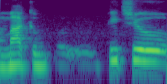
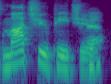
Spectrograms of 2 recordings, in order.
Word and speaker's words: Machu Picchu: Mexican pyramids um what's I forget inor watt maku Pichu am I pronouncing all this stuff right there's there remnants of it's angor It's angor watt it's Machu Picchu in Peru what else were the other ones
